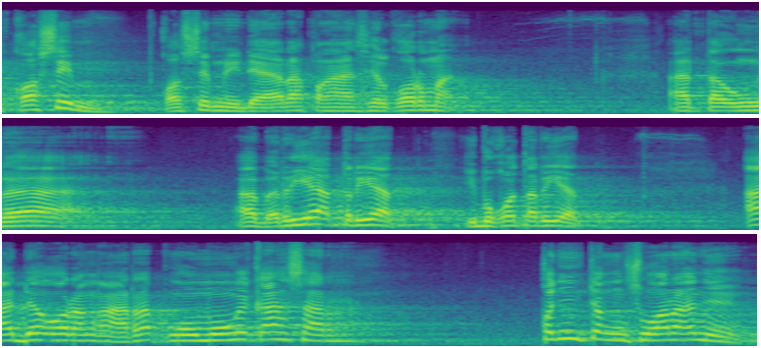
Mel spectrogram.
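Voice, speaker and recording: A man giving a humorous religious study lecture as a preacher in a mosque hall, joking and acting out dialogues. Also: a little high. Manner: jokey, acts out dialogues in different voices. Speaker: Islamic preacher. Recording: long mosque hall reverb.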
